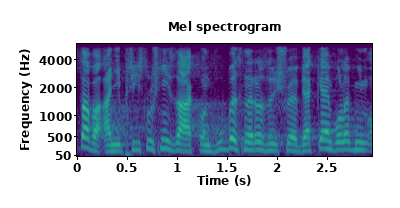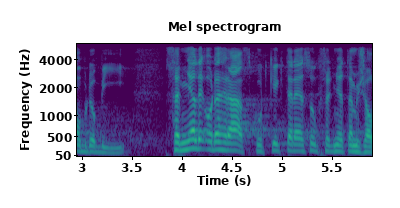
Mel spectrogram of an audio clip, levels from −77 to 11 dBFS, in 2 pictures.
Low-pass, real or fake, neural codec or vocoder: 5.4 kHz; real; none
